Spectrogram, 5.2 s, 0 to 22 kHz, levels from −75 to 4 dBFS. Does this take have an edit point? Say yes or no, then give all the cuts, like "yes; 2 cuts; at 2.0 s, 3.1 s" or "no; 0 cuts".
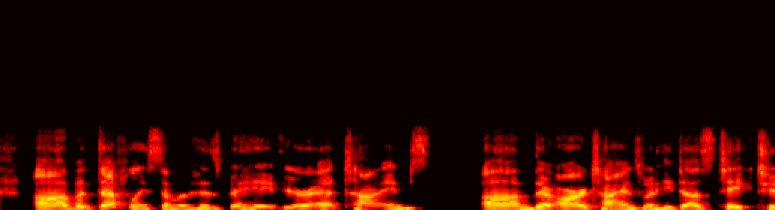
no; 0 cuts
